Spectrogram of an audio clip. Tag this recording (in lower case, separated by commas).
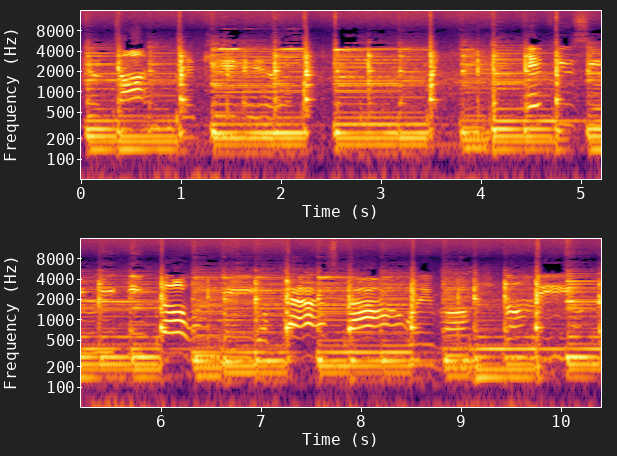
music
